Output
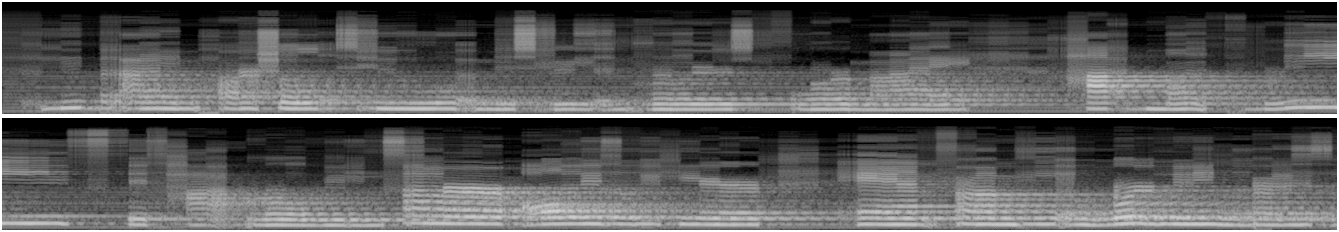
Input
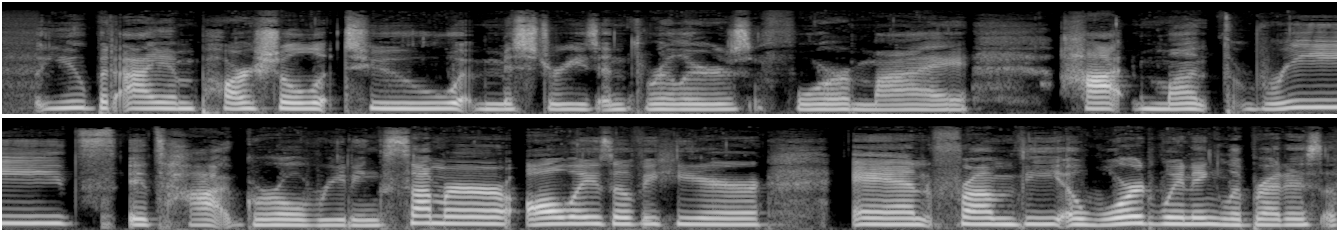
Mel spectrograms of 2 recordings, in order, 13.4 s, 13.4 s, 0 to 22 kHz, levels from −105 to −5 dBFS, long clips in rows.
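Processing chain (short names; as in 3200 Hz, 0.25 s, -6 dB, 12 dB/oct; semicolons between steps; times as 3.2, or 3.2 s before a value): stepped spectrum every 0.1 s; buzz 120 Hz, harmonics 14, -53 dBFS -4 dB/oct; band-limited delay 77 ms, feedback 81%, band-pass 680 Hz, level -7 dB; gain -2.5 dB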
